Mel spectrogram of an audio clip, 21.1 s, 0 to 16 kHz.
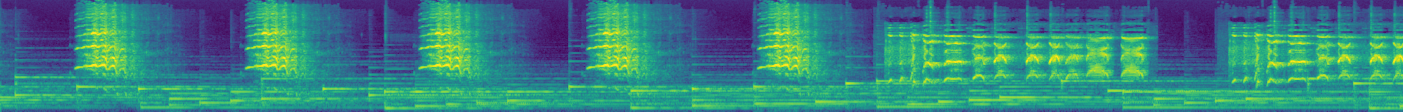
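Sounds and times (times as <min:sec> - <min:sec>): background music with held notes: 0:00.0 - 0:21.0
horse whinnying: 0:01.2 - 0:02.2, 0:03.7 - 0:04.8, 0:06.3 - 0:07.2, 0:08.8 - 0:09.6, 0:11.4 - 0:12.3.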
